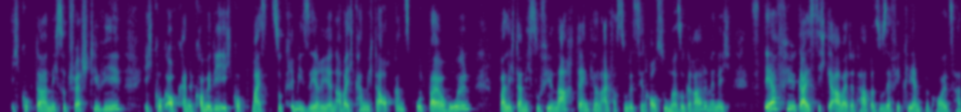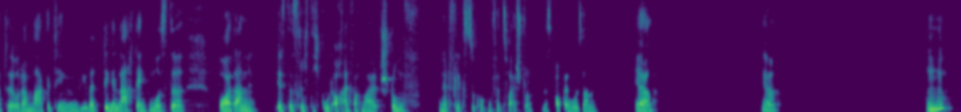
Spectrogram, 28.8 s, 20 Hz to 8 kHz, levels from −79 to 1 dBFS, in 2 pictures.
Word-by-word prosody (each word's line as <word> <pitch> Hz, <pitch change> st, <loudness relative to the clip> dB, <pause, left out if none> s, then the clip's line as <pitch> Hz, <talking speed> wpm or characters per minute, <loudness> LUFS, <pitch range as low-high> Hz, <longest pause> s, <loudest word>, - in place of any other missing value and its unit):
ich -, -, -14 dB
gucke 235 Hz, 0 st, -4 dB
da 190 Hz, -2 st, +4 dB
nicht 205 Hz, +2 st, -1 dB
so 185 Hz, -, -2 dB
Trash-TV. 230 Hz, +6 st, 0 dB, 0.3 s
Ich 185 Hz, 0 st, -7 dB
gucke 225 Hz, -1 st, +1 dB
auch -, -, +6 dB
keine 175 Hz, -3 st, -3 dB
Comedy, 225 Hz, +5 st, +3 dB
ich 195 Hz, +1 st, -2 dB
gucke 220 Hz, 0 st, -2 dB
meistens 170 Hz, +6 st, 0 dB
so 170 Hz, -, -1 dB
Krimiserien, 175 Hz, -4 st, 0 dB
aber -, -, +2 dB
ich 170 Hz, -, -7 dB
kann 220 Hz, +1 st, -2 dB
mich 225 Hz, -1 st, -2 dB
da 200 Hz, -, +3 dB
auch 230 Hz, -, +1 dB
ganz 230 Hz, -1 st, -4 dB
gut 235 Hz, 0 st, -1 dB
bei 215 Hz, -, +7 dB
erholen, 225 Hz, +9 st, +3 dB, 0.4 s
weil 185 Hz, +2 st, +5 dB
ich 200 Hz, -, -4 dB
da 200 Hz, -, +4 dB
nicht 200 Hz, +1 st, -2 dB
so 185 Hz, -, -4 dB
viel 185 Hz, +1 st, -1 dB
nachdenke 215 Hz, +1 st, +1 dB
und 205 Hz, -, -1 dB
einfach 200 Hz, +3 st, -2 dB
so 195 Hz, -2 st, -5 dB
'n -, -, -1 dB
bisschen 185 Hz, 0 st, -3 dB
raus 180 Hz, +2 st, 0 dB
zoome. 170 Hz, -3 st, -1 dB
Also, 150 Hz, +1 st, -1 dB
gerade 180 Hz, +10 st, 0 dB
wenn 210 Hz, -1 st, -2 dB
ich 205 Hz, 0 st, -3 dB, 0.5 s
sehr 235 Hz, +5 st, +9 dB
viel 255 Hz, -1 st, 0 dB
geistig 210 Hz, +1 st, +4 dB
gearbeitet 175 Hz, 0 st, +3 dB
habe, 180 Hz, +1 st, -1 dB
also, 165 Hz, -2 st, -4 dB
sehr 180 Hz, +4 st, -1 dB
viel 210 Hz, +3 st, -4 dB
Klienten-Calls 185 Hz, -4 st, -3 dB
hatte 160 Hz, 0 st, -4 dB
oder 155 Hz, +1 st, -1 dB
Marketing 155 Hz, +2 st, -4 dB
irgendwie 175 Hz, +2 st, -7 dB
über 185 Hz, +2 st, 0 dB
Dinge 195 Hz, +2 st, +2 dB
nachdenken 170 Hz, -2 st, -1 dB
musste, 170 Hz, +1 st, 0 dB, 0.5 s
boah, 165 Hz, 0 st, +6 dB
dann 180 Hz, +1 st, +1 dB, 0.3 s
ist 170 Hz, 0 st, -2 dB
es 170 Hz, 0 st, -5 dB
richtig 155 Hz, 0 st, -8 dB
gut, 155 Hz, -1 st, -4 dB
auch -, -, +2 dB
einfach 155 Hz, +1 st, -4 dB
mal 145 Hz, -2 st, -4 dB
stumpf 175 Hz, -, -2 dB, 0.3 s
Netflix 150 Hz, -3 st, -6 dB
zu -, -, -7 dB
gucken 135 Hz, +1 st, -13 dB
für 130 Hz, -2 st, -11 dB
2 125 Hz, -, -7 dB
Stunden. -, -, -11 dB, 0.2 s
Ist -, -, -15 dB
auch -, -, 0 dB
erholsam, 140 Hz, +1 st, -4 dB, 0.6 s
ja. 195 Hz, -4 st, +4 dB, 1.7 s
Ja. 200 Hz, -3 st, -2 dB, 2.2 s
Mhm. 230 Hz, -, +5 dB
185 Hz, 175 wpm, -25 LUFS, 165-210 Hz, 2.2 s, sehr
